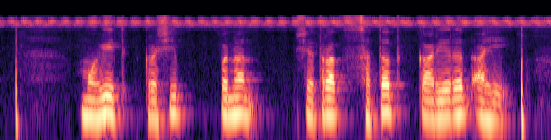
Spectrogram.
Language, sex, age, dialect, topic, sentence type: Marathi, male, 31-35, Standard Marathi, agriculture, statement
